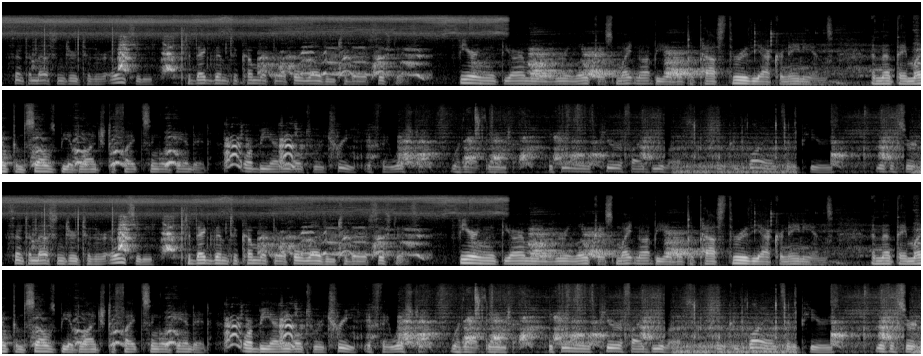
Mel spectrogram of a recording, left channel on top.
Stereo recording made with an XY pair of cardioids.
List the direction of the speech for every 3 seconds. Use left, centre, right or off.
right, right, centre, right, right, right.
